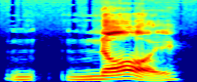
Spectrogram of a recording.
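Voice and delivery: NOI for "no" in a botched Australian accent; bad Australian accent. Shown as a demonstration. Would-be Australian showing he can't do the accent, botched Aussie NOI. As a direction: attempt an Australian NOI, vowel stretched and bent. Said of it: "trying to do, like, an Australian accent".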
